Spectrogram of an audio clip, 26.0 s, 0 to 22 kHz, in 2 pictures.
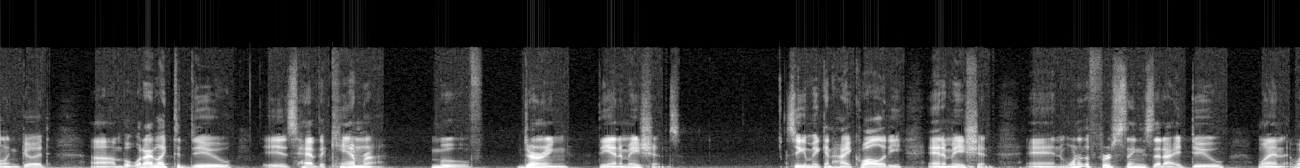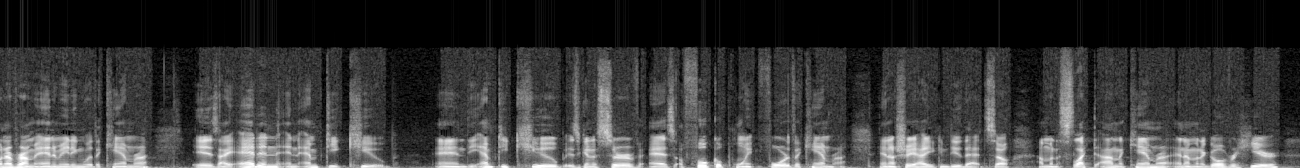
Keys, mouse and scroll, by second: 2.6-5.1 drag, 4.3-10.5 middle drag, 10.8-12.7 scroll down 1, 12.7 scroll down 1, 13.2-15.8 middle drag, 19.0-20.9 middle drag, 20.0-23.8 drag, 23.6-25.5 right drag.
